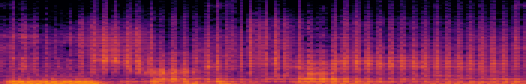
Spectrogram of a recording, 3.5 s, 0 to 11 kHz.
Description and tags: cloudcycle-voxfx.3
voice, robot, synthetic, fx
